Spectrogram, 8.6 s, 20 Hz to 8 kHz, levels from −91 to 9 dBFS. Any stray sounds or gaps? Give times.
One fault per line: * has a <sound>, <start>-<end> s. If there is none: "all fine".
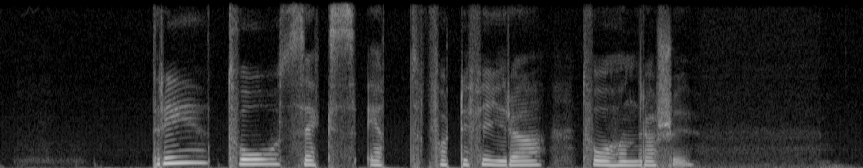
all fine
